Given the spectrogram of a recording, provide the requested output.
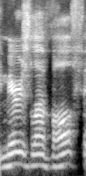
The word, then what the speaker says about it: Miroslav Volf: I'm hoping I'm pronouncing his name correctly, Miroslav Volf at Yale. – You pronounced it correctly, yes.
